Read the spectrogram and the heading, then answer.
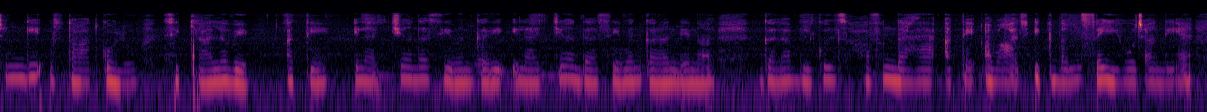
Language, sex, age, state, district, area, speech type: Punjabi, female, 18-30, Punjab, Gurdaspur, rural, spontaneous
